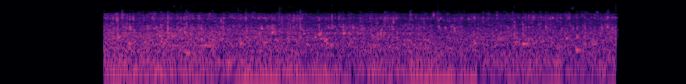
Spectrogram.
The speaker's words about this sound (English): Birds are singing for spring. They see a running river.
